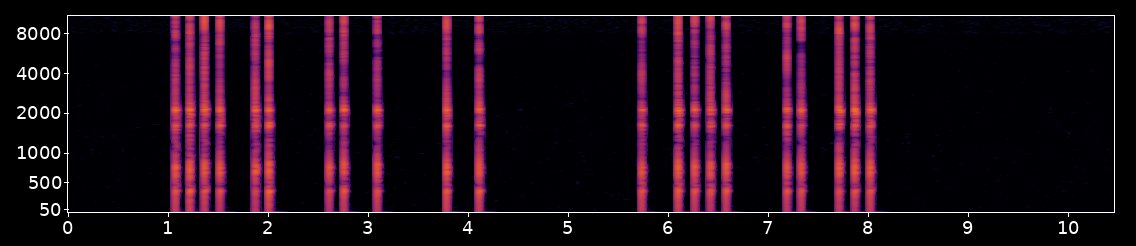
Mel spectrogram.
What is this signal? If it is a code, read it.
Tap code, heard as taps on a table, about 7 knocks a second. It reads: RFA DH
